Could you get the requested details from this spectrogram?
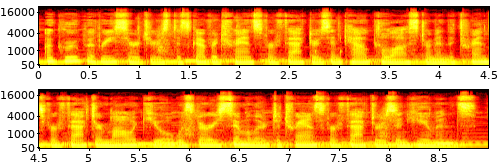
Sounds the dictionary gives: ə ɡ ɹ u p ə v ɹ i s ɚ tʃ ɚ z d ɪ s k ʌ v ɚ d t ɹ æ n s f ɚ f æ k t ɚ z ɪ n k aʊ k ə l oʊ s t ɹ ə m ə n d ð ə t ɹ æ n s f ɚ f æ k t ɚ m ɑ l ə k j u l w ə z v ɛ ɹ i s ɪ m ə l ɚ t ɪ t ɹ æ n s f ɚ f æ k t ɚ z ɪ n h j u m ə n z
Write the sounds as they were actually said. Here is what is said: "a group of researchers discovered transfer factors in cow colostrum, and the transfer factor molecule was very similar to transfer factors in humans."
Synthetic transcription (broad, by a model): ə ɡ ɹ u p ə v ɹ i s ɚ tʃ ɚ z d ɪ s k ʌ v ɚ d t ɹ æ n s f ɚ f æ k t ɚ z ɪ n k aʊ k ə l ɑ s t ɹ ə m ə n ð ə t ɹ æ n s f ɚ f æ k t ɚ m ɑ l ə k j u l w ə z v ɛ ɹ i s ɪ m l ɚ t ɪ t ɹ æ n s f ɚ f æ k t ɚ z ɪ n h j u m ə n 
